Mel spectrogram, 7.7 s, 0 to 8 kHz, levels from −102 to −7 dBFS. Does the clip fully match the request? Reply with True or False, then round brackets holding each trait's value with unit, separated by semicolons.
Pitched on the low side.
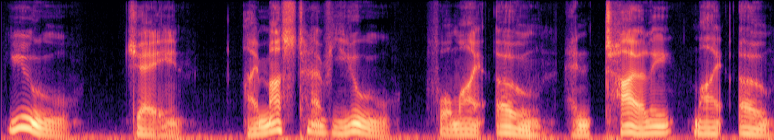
True (95 Hz)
